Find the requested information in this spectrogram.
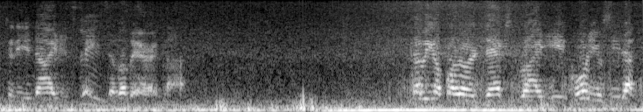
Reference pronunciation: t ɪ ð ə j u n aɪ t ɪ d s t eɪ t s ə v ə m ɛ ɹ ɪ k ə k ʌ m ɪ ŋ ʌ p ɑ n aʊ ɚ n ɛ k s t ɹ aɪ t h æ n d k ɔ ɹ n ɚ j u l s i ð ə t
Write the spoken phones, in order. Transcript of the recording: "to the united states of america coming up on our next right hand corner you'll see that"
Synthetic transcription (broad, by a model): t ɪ ð ə j u n aɪ t ɪ d s t eɪ t s ə v ə m ɛ ɹ ɪ k ə k ʌ m ɪ ŋ ʌ p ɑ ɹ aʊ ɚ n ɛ k s t ɹ aɪ t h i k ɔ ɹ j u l s i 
